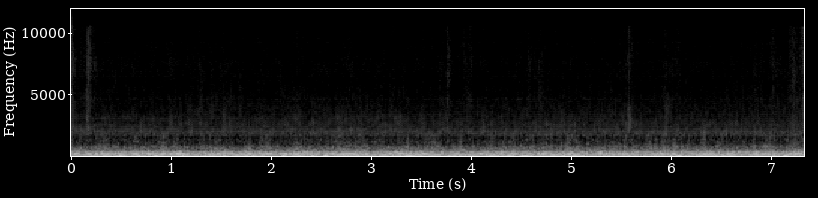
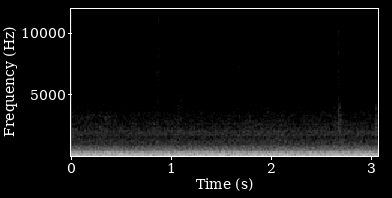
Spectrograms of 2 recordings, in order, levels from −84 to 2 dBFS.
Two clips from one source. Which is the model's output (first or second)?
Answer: first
